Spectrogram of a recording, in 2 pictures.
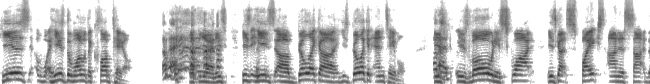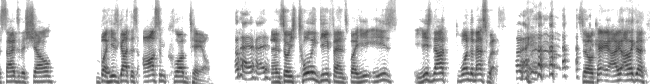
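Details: Adult speaker; ordinary speech.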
